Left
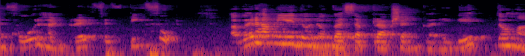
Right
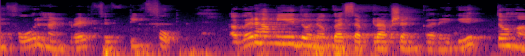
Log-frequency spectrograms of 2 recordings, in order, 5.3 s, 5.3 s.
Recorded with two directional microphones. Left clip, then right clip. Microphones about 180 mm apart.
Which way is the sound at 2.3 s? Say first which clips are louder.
Right 9 dB; 35° right (ahead or behind).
